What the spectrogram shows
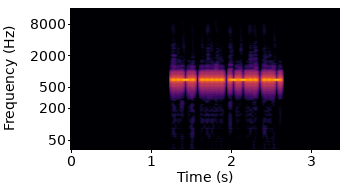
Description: Morse code, heard as a keyed tone, about 41 wpm, 700 Hz. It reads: F5ZU
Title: DXCC-100 Call Signs - 4 Characters - 40wpm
